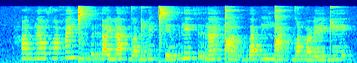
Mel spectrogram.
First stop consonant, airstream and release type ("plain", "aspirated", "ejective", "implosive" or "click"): click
